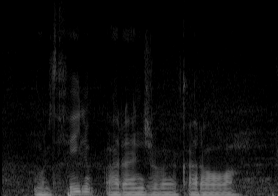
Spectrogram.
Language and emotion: Russian, neutral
